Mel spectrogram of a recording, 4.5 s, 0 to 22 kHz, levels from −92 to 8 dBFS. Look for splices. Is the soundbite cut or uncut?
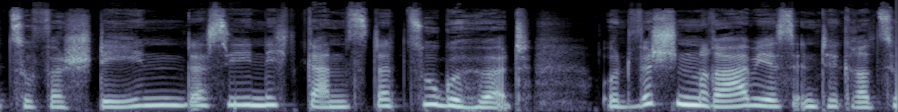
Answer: uncut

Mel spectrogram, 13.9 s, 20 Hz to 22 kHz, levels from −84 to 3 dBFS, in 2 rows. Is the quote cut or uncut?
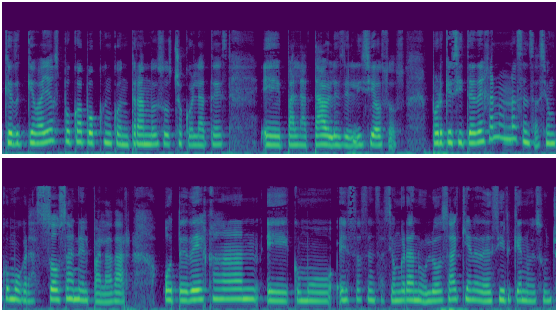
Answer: uncut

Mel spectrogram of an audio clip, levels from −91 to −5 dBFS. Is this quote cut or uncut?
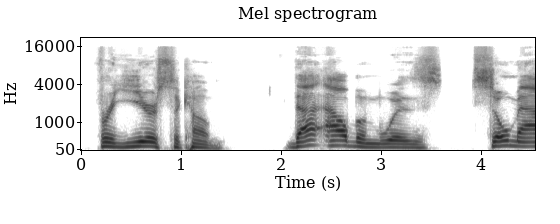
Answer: uncut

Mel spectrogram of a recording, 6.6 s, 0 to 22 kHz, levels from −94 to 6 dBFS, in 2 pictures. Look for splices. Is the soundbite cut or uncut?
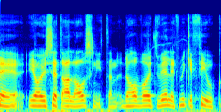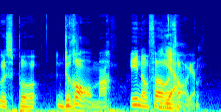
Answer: cut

